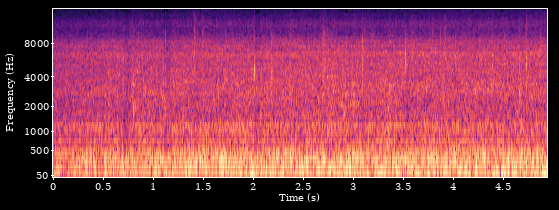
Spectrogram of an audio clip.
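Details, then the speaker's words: Water park pool pump restarted after an extended shutdown: steady rushing, gurgling water gravity-fills the pump basket from a full tank, pushing out trapped air that probably built up over time; the cause is suspected. "Because most likely what happened is over time, a little bit of air built up into here."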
